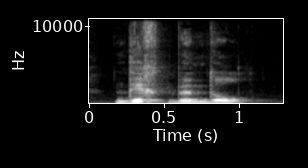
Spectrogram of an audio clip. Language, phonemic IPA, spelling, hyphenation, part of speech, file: Dutch, /ˈdɪxtˌbʏn.dəl/, dichtbundel, dicht‧bun‧del, noun, Nl-dichtbundel.ogg
- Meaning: anthology of poems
